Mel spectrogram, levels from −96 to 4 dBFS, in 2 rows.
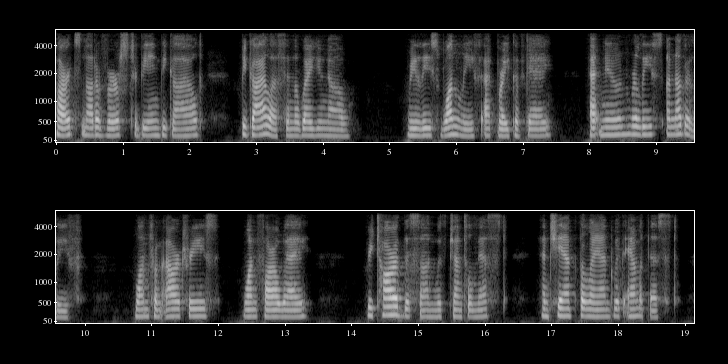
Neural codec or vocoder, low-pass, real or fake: codec, 44.1 kHz, 2.6 kbps, SNAC; 5.4 kHz; fake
